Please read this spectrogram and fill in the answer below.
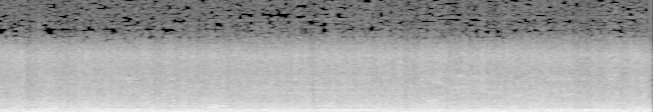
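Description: Bus engine running steadily at cruising speed, heard from inside the cab: a continuous low drone with tyre and road noise over it.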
